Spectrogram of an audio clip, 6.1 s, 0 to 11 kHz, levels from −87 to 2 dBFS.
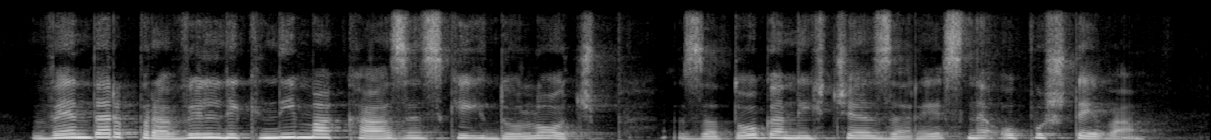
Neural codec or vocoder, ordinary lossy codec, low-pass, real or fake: vocoder, 22.05 kHz, 80 mel bands, WaveNeXt; none; 9.9 kHz; fake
